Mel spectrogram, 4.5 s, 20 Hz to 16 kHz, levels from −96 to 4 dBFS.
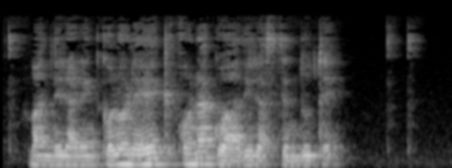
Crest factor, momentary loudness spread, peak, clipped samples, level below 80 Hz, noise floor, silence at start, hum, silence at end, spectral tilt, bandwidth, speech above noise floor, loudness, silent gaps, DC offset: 18 dB; 8 LU; -6 dBFS; under 0.1%; -50 dBFS; -56 dBFS; 0.1 s; none; 0.4 s; -7 dB/octave; 10.5 kHz; 35 dB; -22 LUFS; none; under 0.1%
